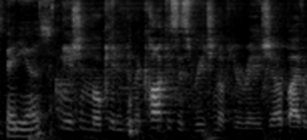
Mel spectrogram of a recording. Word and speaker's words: Caucasus: of Eurasia by Quinn's pronounced Caucasus not caucus a Caucasus when a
